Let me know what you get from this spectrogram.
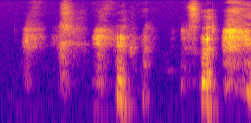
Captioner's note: laugh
